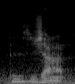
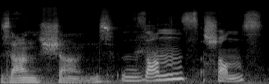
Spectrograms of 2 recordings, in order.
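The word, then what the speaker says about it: Zaanse Schans: So we went to, how do you pronounce that? Zandschans. Zandschans.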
